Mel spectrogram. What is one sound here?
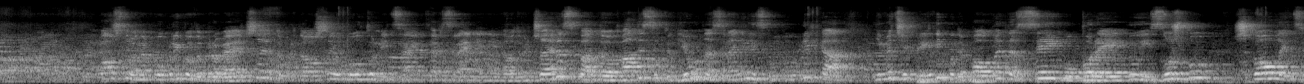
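A girl speaks into a microphone, heard through loudspeakers in an echoing hall.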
